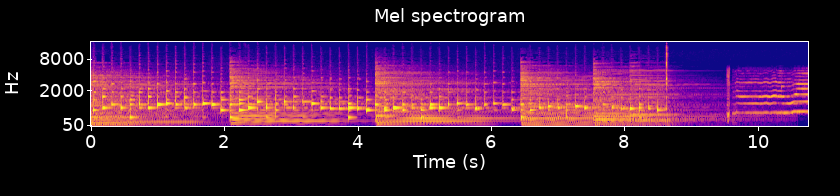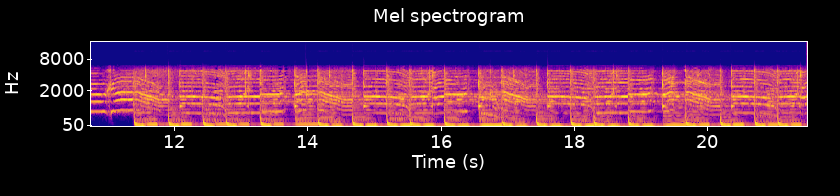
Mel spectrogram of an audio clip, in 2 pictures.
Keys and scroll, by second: 3.8 space, 4.3 ctrl+0, 6.2 F7.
